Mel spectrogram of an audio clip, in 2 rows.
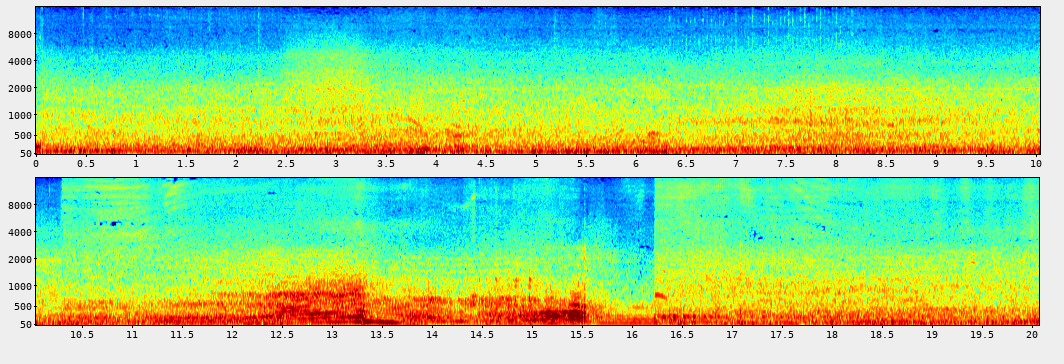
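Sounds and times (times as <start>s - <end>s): traffic noise: 0.0s - 20.0s
sports car engine revving: 10.3s - 18.6s.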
